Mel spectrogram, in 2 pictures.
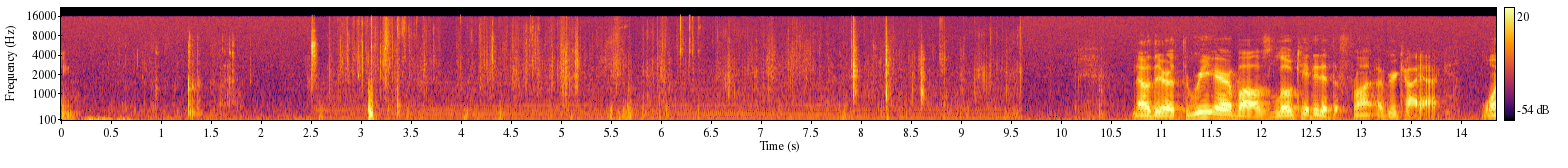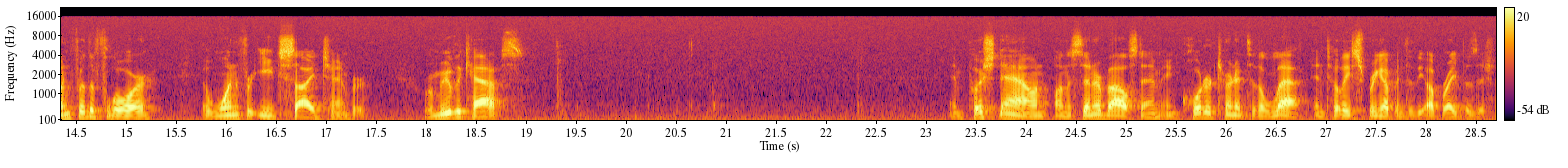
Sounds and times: Speech: 0:00.0 - 0:00.2, 0:10.7 - 0:17.4, 0:18.0 - 0:19.0, 0:23.2 - 0:28.7.

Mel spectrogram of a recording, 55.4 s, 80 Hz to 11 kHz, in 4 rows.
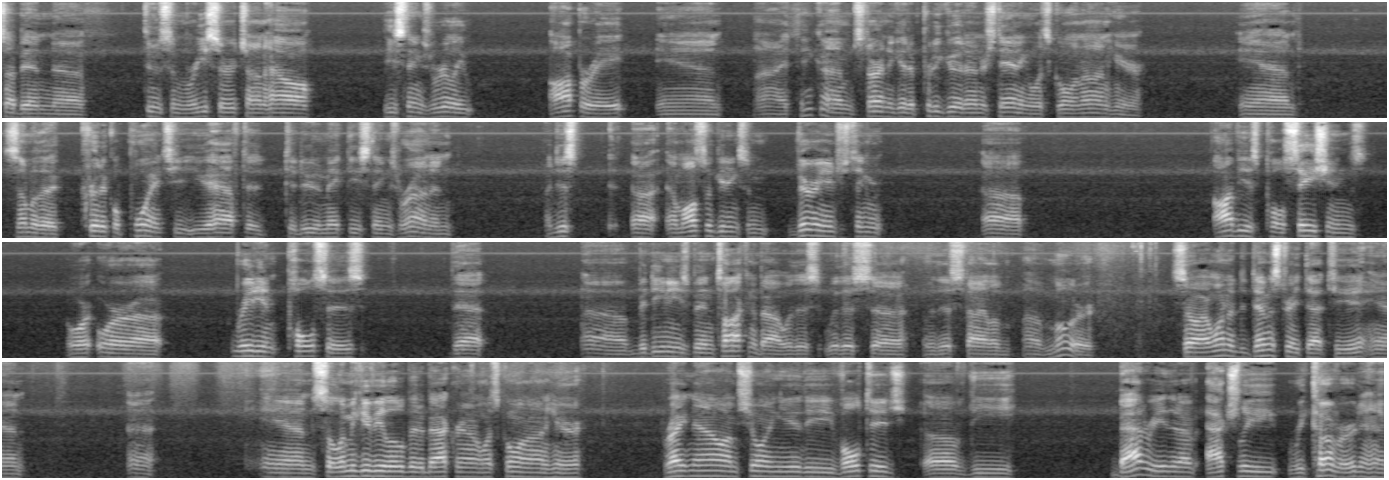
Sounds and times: Speech: 0:00.0 - 0:03.2, 0:03.8 - 0:04.8, 0:05.5 - 0:11.4, 0:12.4 - 0:13.0, 0:13.9 - 0:18.4, 0:19.3 - 0:22.7, 0:23.6 - 0:24.1, 0:26.0 - 0:27.6, 0:28.3 - 0:29.4, 0:30.0 - 0:31.4, 0:32.2 - 0:32.6, 0:33.5 - 0:38.7, 0:39.4 - 0:41.8, 0:42.8 - 0:43.2, 0:44.0 - 0:47.4, 0:48.2 - 0:51.7, 0:52.6 - 0:55.3.

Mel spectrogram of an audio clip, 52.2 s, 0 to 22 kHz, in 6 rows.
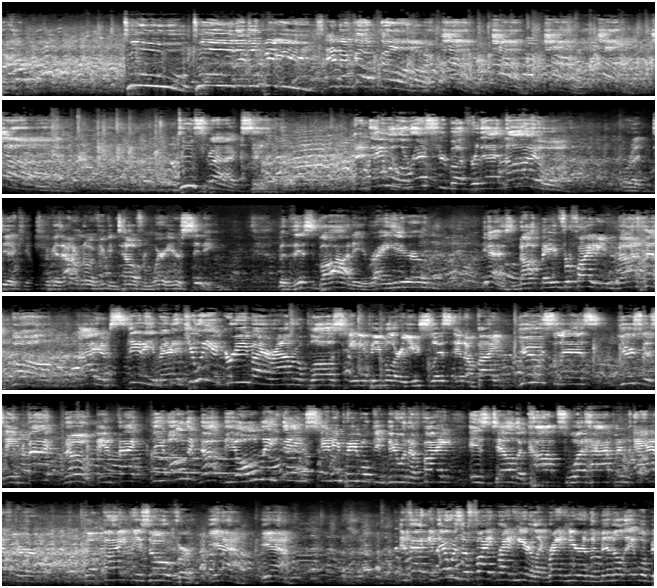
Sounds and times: Snicker: 0:00.0 - 0:02.6, 0:05.4 - 0:11.2, 0:11.9 - 0:14.1, 0:43.6 - 0:49.4
Speech: 0:01.6 - 0:09.7, 0:10.9 - 0:12.4, 0:13.3 - 0:47.6, 0:48.8 - 0:52.2.

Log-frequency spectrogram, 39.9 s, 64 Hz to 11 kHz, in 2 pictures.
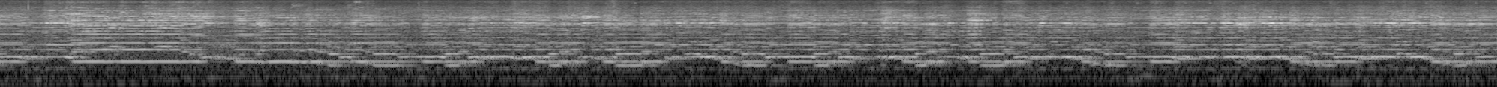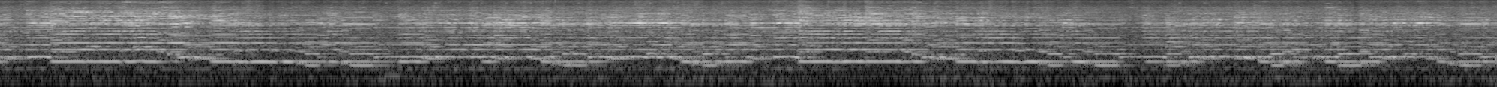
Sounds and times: Violin, fiddle: 0:00.0 - 0:39.9.

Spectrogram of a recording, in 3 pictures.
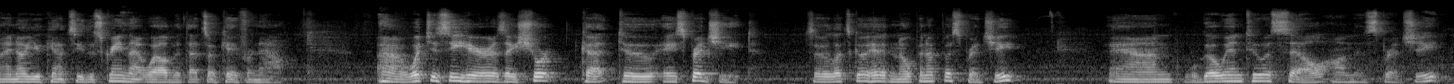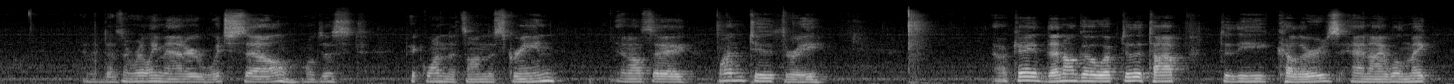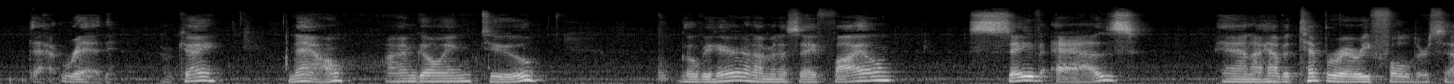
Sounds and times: Speech: 0:00.0 - 0:02.9, 0:03.8 - 0:10.3, 0:11.1 - 0:14.5, 0:15.4 - 0:22.9, 0:24.4 - 0:34.6, 0:35.8 - 0:38.2, 0:38.8 - 0:40.6, 0:41.2 - 0:43.6.

